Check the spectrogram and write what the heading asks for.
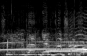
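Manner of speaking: very high, fast, loud rally; rousing cheer call. Real, not acted. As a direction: whip up the crowd. Whips crowd into cheer.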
